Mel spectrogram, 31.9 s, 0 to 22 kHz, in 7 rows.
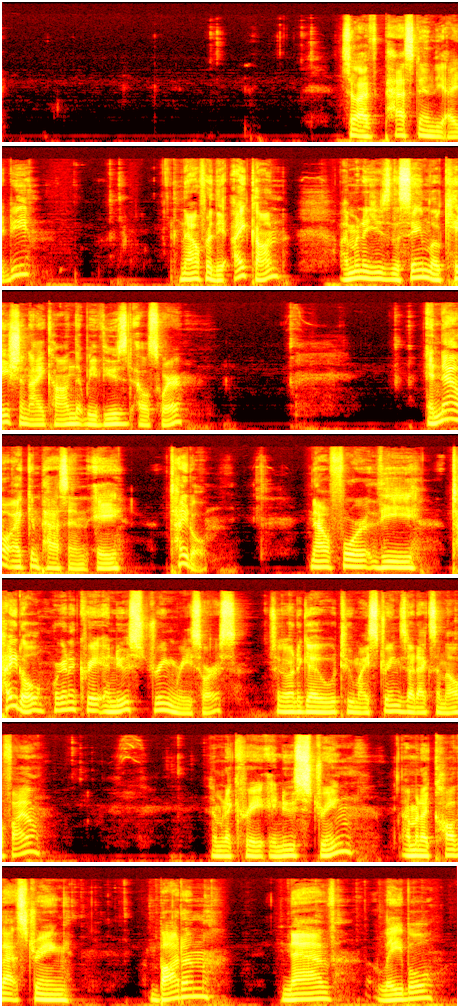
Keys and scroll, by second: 6.4 Return, 13.9 Return, 25.7 Tab.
